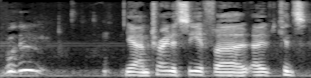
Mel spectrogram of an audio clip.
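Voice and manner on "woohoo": excited cheer. Real, not acted. Cheering the big audience.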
